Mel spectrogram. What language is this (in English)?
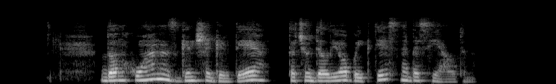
Lithuanian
